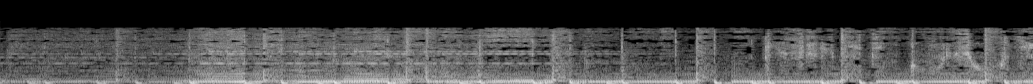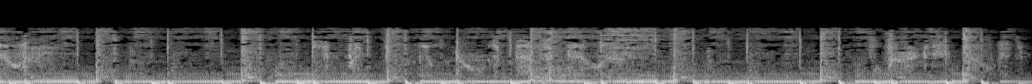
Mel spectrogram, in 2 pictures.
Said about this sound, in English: That? That's the sound of a house being trashed while a gang of thieves ransack the place. And what they don't steal will be destroyed.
